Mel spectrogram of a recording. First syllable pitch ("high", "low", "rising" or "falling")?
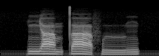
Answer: falling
